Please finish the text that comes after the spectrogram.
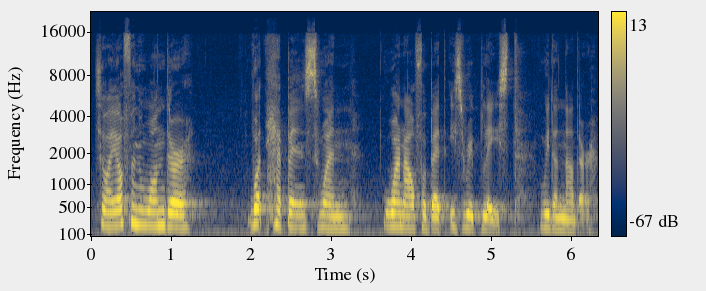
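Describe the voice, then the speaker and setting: A woman from Bulgaria speaks English with a clear Bulgarian accent. Her voice is mellow and warm, and her delivery is unhurried. She is thoughtful and soft-spoken as she presents her art. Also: mid-range voice, steady tone. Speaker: artist presenting her work. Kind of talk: livestream artist talk.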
